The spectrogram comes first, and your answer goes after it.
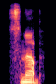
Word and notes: snub: British English

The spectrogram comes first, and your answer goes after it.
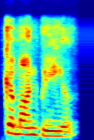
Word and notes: commonweal: Indian

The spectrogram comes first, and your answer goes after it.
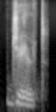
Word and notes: jilt: Indian

